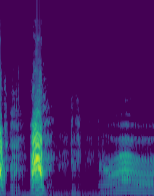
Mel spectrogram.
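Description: A dog barking: two short barks about half a second apart, then a longer drawn-out call near the end.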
